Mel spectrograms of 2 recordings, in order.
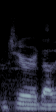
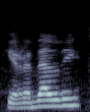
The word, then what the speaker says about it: Ghirardelli: Just make sure people pronounce it correctly. It's not Girardelli. It's Giraelli.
